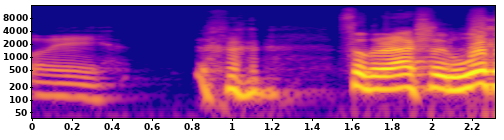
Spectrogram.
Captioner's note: chuckles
